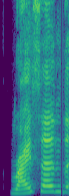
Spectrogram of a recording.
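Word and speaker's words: Rhysand: so SJM, she said it's Ryzen, but I refuse. It's KO all over again. It's KO all over again. I won't do it. Wait, so huh? Rysend is the right pronunciation, but I call him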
